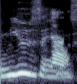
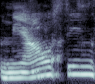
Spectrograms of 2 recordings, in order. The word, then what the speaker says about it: Mewsings: is really just kind of my meanderings, my musings, and it's called Musings, MEWSINGS, because I love cats. I was like, is it meow sings?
